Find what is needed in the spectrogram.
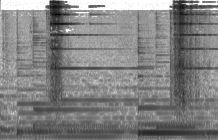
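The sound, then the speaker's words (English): A doorbell rings in two bright, sustained metallic tones, the second stronger, heard alone without talk. “The doorbell rings.”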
